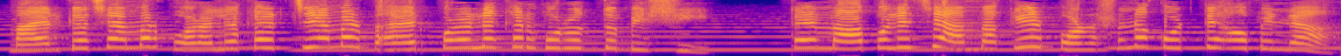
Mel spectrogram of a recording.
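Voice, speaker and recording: A young cartoon schoolgirl with a very high, childlike voice. She sounds earnest and easily hurt, and music plays behind her. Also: quick pace. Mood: sad. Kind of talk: cartoon voice acting.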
